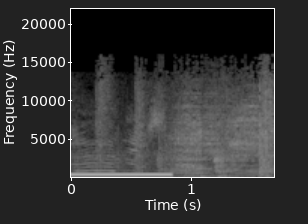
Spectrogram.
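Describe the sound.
An unanswered phone call reaching voicemail: a single steady electronic tone holds for nearly a second, then cuts off as talking follows.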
